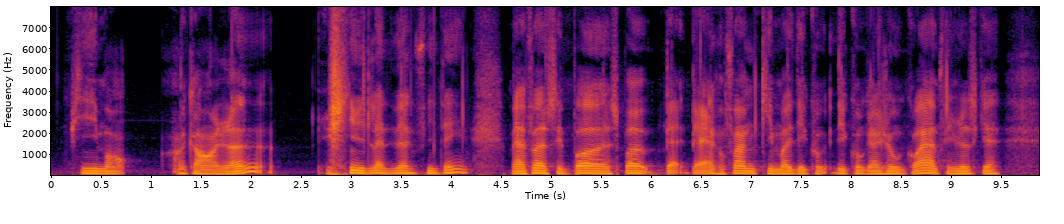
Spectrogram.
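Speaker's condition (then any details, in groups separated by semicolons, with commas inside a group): Cerebral palsy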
